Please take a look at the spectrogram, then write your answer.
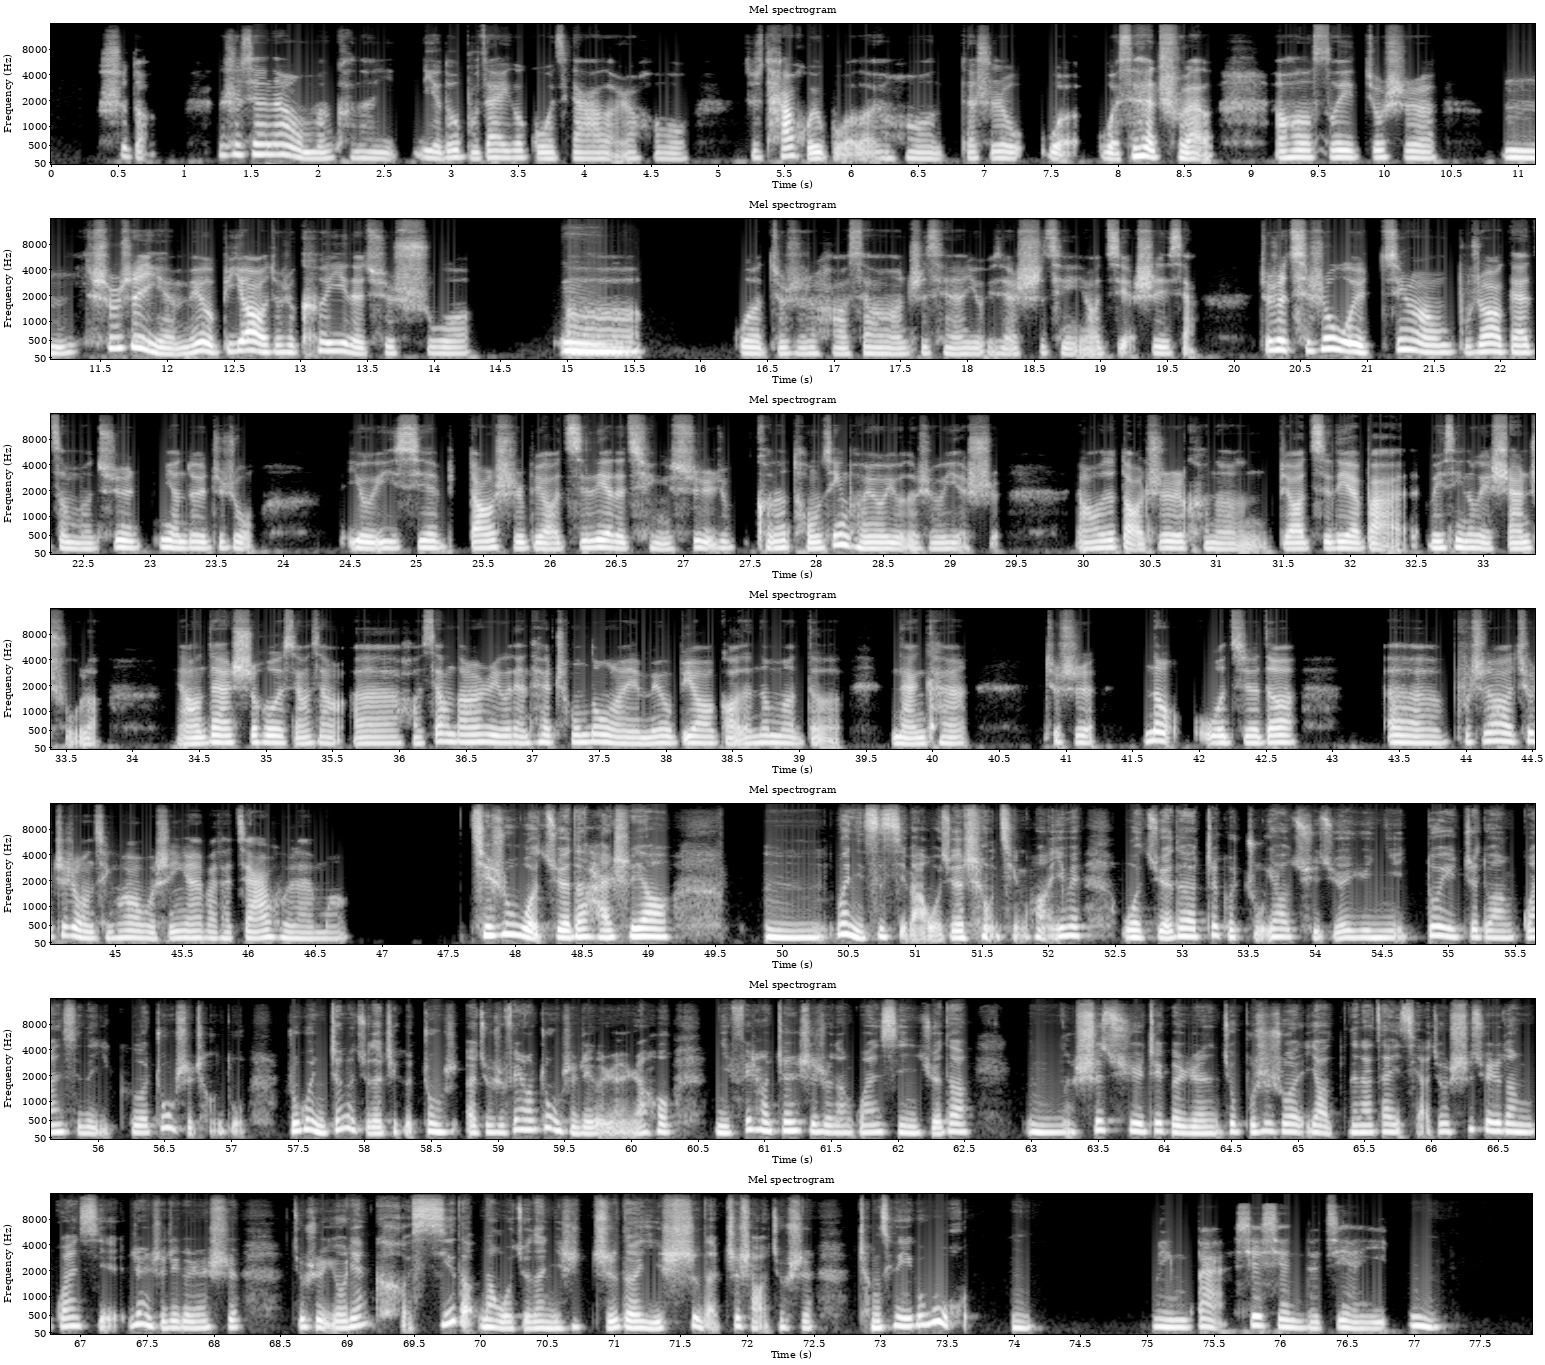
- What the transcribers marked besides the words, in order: other background noise; laughing while speaking: "这"; tapping
- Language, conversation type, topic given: Chinese, advice, 我和朋友闹翻了，想修复这段关系，该怎么办？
